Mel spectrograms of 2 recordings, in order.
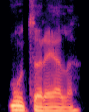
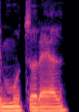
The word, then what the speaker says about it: mozzarella: so I'm Italian and if I don't say it like an Italian, she like freaks out, you know. How do you say it like an Italian? Mozzarella. Or if or if you're Jersey Italian, you just cut off the valley and say mozzarella.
